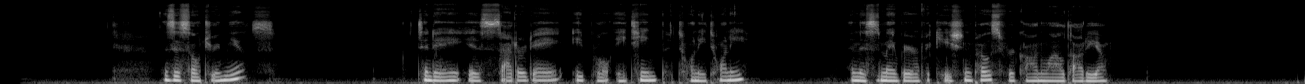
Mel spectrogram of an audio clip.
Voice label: F, Verification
